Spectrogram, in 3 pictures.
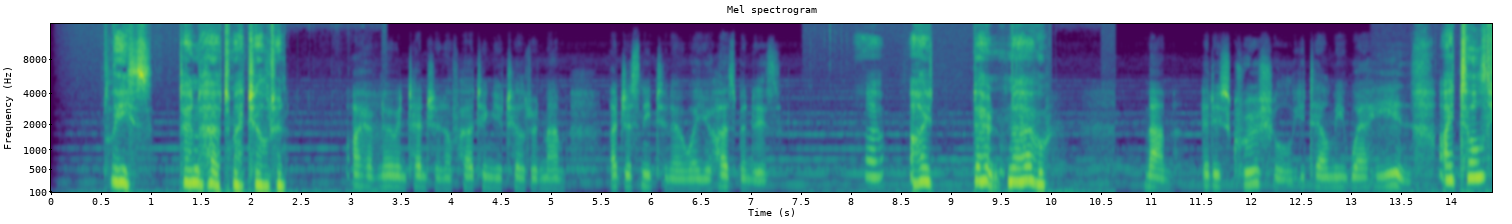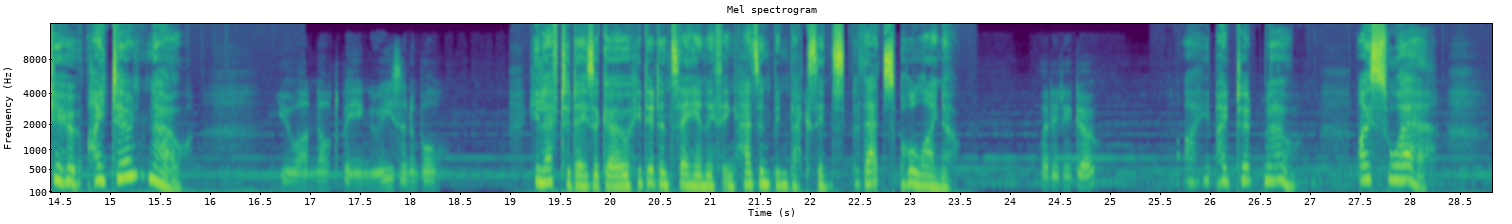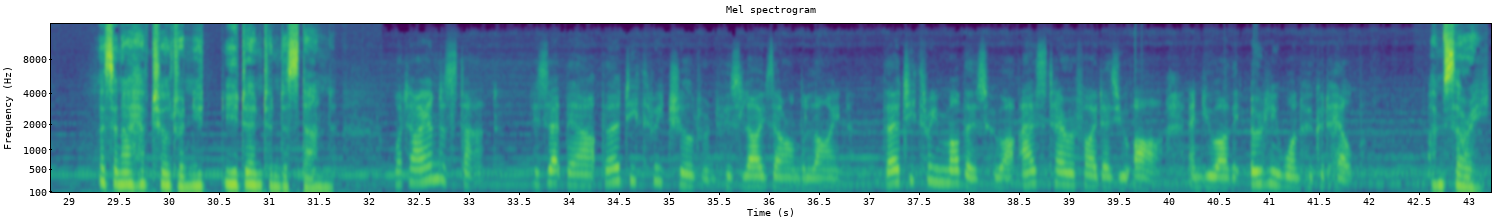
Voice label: female French English with French accent video gaming compilation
